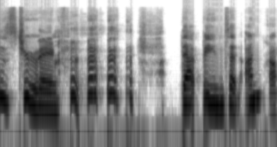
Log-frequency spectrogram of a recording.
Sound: laugh

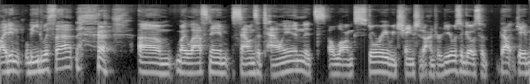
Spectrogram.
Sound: laughs

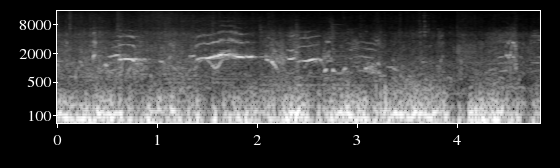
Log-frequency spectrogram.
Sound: girls screaming and playing

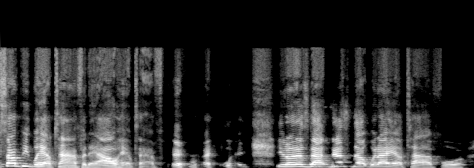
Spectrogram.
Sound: laughs

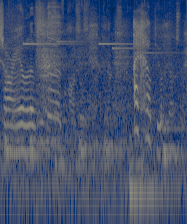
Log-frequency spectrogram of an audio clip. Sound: both panting

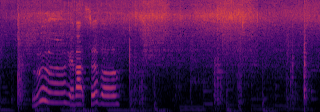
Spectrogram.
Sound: squash rings sizzle

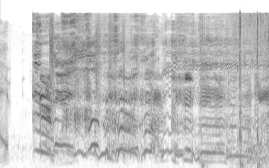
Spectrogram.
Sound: laughing

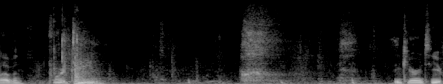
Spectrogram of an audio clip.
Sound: sighs

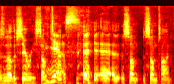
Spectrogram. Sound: laughs

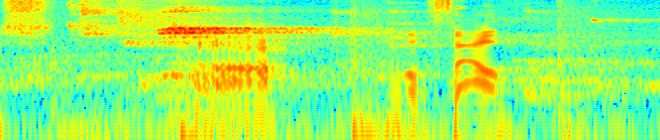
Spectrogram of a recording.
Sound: whistle

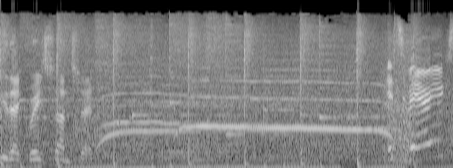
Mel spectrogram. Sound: boat passengers cheering

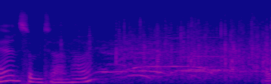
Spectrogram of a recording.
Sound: people clapping

